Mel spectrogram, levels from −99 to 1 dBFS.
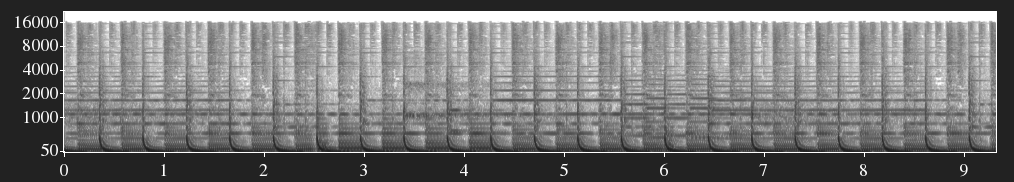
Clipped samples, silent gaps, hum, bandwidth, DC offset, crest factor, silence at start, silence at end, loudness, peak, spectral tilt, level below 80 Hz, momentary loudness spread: under 0.1%; none; none; 17 kHz; 0.3%; 14 dB; 0 s; 0 s; -19 LUFS; -2 dBFS; -5.5 dB/octave; -20 dBFS; 1 LU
